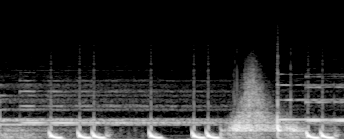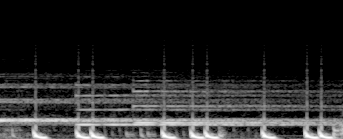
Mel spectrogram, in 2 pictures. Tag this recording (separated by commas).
Music, Drum and bass, Electronic music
